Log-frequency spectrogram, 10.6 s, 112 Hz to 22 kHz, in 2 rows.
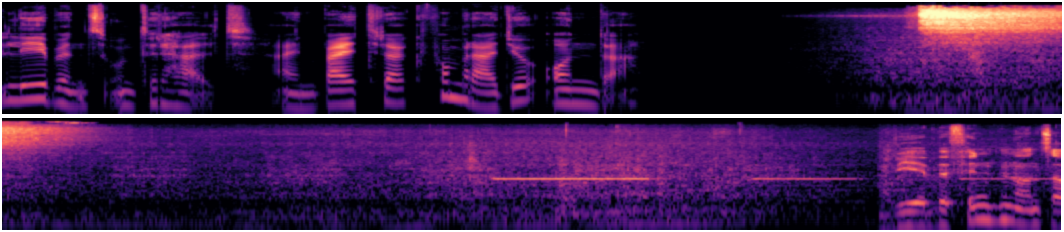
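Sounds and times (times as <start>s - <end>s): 
speech: 0.0s - 3.3s, 9.8s - 10.5s
garbage truck low engine rumble: 3.8s - 10.5s
reversing beeps from garbage trucks at a waste transfer station in Porto Alegre, Brazil: 7.7s - 10.5s.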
